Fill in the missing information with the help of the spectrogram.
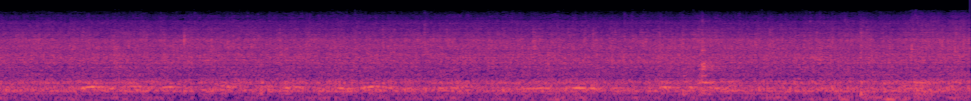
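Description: Kitchen tap water running steadily into a sink as dishes are washed, with a light clink about five seconds in.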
